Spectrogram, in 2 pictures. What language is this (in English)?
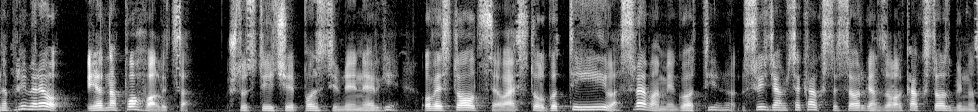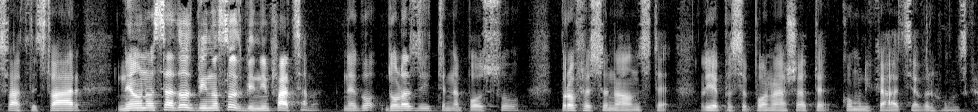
Croatian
